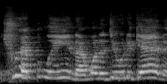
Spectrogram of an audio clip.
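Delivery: high, loud mock-childish glee; overexcited kid. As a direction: play a kid thrilled to bounce. Mimics friend acting childishly.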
